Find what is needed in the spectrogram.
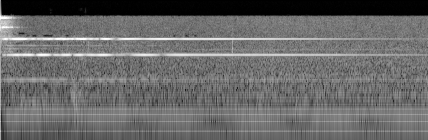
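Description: A clinical tuning fork struck once and left ringing, a clear high tone that fades slowly over about three seconds. It is set vibrating to test vibration sense at the shoulder.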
